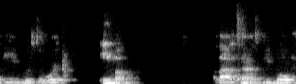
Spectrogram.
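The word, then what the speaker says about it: אמא: for mother in the Hebrew is the word ima. A lot of times people have are given the name Emma, that's how it's pronounced in Western cultural dialect, but the word Ema means mother. Okay, Ema.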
